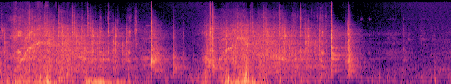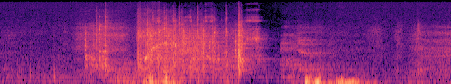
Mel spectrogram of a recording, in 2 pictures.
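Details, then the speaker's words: Abandoned MTD snowblower with recoil start, primed, throttle full: single-cylinder fires in short ragged bursts then stalls each time; will not run without choke. Engine dies unless choked. "Sounds like it just dies. It just dies when it will not run without choke."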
